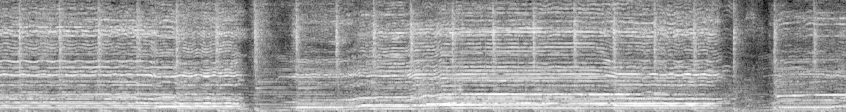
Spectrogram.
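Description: Live worship band: several voices sing together in long held notes over the band's accompaniment. The voices drop out briefly between phrases, about two and a half seconds in and again near the end.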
